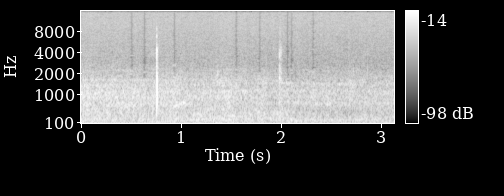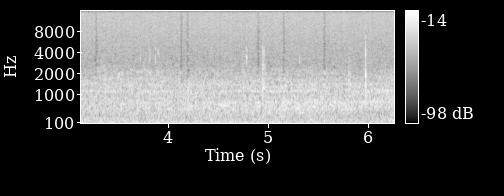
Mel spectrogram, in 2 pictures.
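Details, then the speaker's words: 2004 Honda Pilot throwing code P1399, cranking compression about 195–210: low, uneven idle rumble with irregular stumble and no steady rhythm; engine misfire at idle, coils considered but cause not found. "See if it'll pick up the misfiring."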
